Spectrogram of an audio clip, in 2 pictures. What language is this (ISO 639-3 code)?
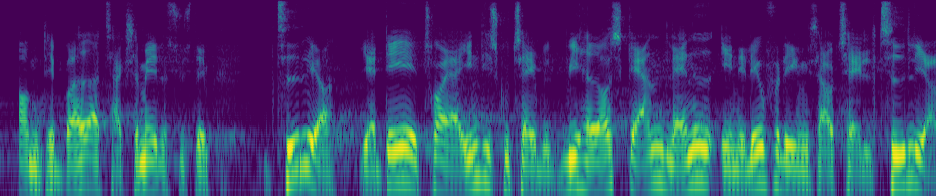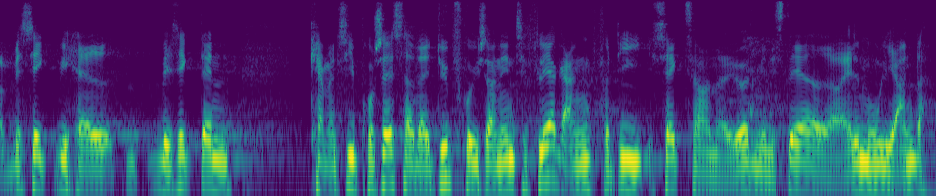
dan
